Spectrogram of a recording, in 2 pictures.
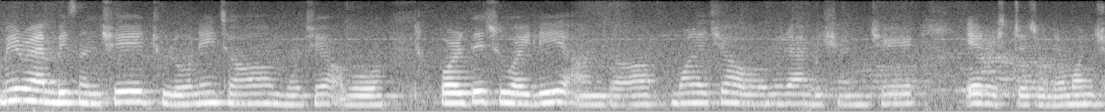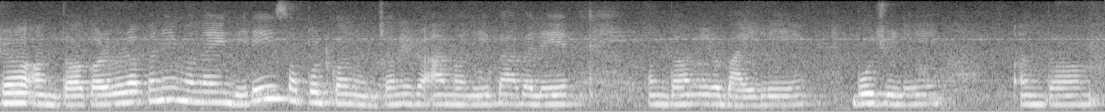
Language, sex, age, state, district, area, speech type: Nepali, female, 18-30, West Bengal, Darjeeling, rural, spontaneous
